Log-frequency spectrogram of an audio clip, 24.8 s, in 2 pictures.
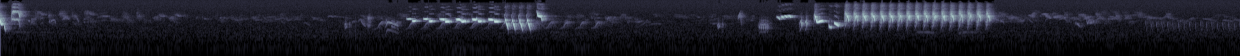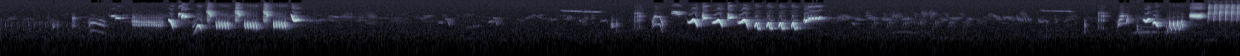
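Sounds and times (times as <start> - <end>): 
common nightingale song: 0.0 - 24.7.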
